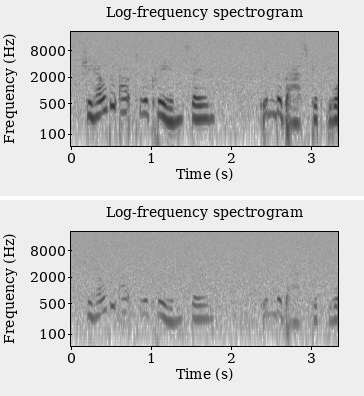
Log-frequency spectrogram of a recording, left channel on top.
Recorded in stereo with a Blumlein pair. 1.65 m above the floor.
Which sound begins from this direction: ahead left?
A woman speaking, at 0.1 s.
